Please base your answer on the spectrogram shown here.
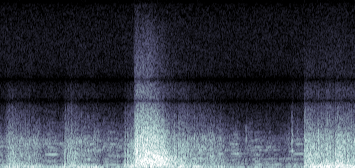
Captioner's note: firing guns; flames crackling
